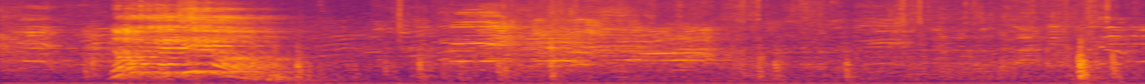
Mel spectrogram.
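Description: A crowd cheers loudly in a large hall.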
